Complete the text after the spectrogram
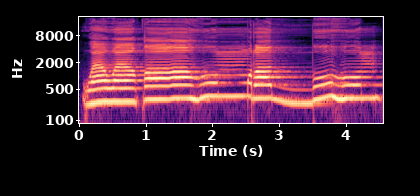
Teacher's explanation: Berikutnya ada hukum izhar syafawi karena mim sukun tidak menghadapi huruf mim atau huruf ba melainkan menghadapi huruf ro. Maka mim sukun ini dibaca dengan izhar atau jelas.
